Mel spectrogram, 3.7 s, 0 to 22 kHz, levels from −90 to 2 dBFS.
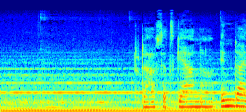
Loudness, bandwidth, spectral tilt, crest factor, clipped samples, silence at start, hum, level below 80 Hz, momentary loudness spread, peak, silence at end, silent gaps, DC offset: -19 LUFS; 12.5 kHz; -7 dB/octave; 14 dB; under 0.1%; 0 s; none; -26 dBFS; 10 LU; -4 dBFS; 0 s; none; under 0.1%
